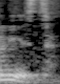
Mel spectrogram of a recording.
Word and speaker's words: least: Last é só um A que tem, aí a pronúncia é last. Mas aqui a fica least, at least.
